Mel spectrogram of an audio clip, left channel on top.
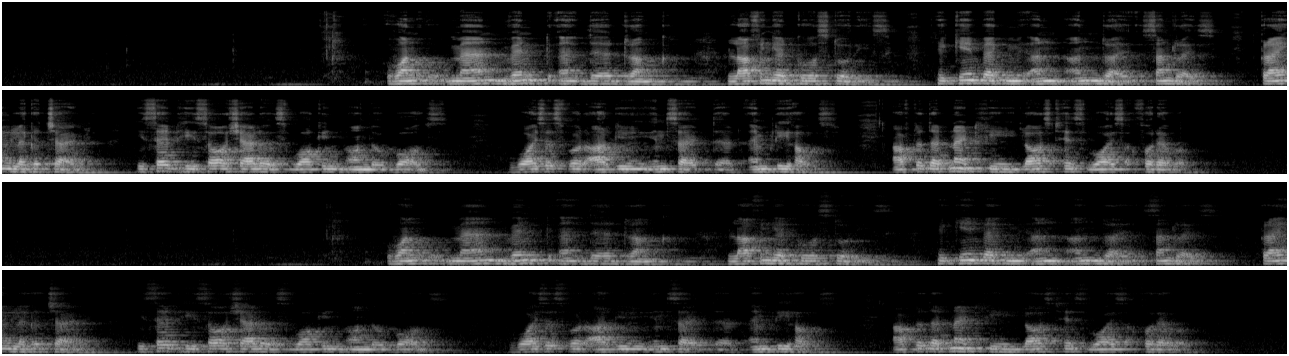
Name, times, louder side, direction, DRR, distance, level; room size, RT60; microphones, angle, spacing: voice 1, 3.9-12.3 12.6-13.8 14.2-17.2 17.9-21.1 21.8-24.7, left 4 dB, 75° left, 0.6 m, -26 dB
9.6 x 9.1 x 3.3 m
head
